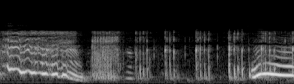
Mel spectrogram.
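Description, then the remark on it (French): A human voice imitates a horse's neigh: a loud, wavering whinny that slides downward in pitch, then a run of breathy, sputtering bursts, ending in another rising tonal cry. “Le cheval, c'est vrai que je fais bien cheval, oui, on l'a déjà dit.”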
